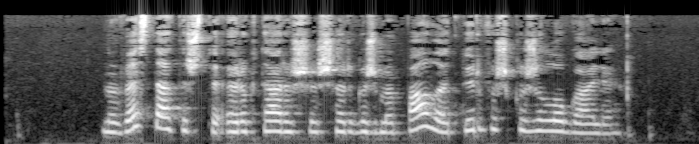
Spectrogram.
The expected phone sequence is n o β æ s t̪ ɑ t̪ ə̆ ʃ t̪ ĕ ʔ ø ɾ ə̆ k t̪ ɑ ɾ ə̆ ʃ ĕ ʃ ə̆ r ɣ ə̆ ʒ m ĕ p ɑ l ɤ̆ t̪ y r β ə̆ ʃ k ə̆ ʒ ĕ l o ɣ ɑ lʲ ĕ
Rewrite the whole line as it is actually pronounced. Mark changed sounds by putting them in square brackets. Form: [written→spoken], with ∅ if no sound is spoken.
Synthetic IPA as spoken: n o β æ s t̪ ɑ t̪ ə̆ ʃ t̪ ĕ ʔ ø ɾ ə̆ k t̪ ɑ ɾ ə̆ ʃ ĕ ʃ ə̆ r ɣ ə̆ ʒ m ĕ p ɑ l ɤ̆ t̪ y r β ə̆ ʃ k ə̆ ʒ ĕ l o ɣ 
